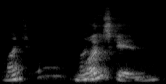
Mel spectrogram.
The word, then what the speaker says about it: Munchkin: I mean, Ariana Grande was saying how like the little how do you say Munchkin? Munchkin. Munchkin? Yeah, like the Dunkin' Donut Oh, Munchkin.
